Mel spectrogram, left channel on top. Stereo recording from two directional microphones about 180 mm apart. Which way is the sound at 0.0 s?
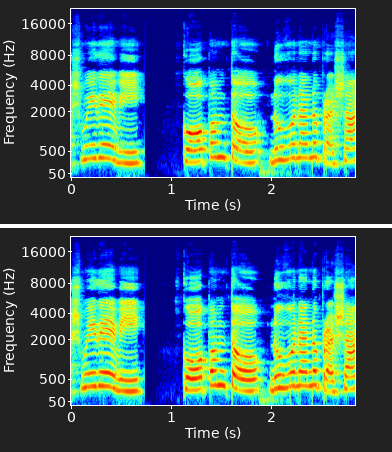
15° right (ahead or behind).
